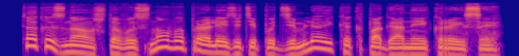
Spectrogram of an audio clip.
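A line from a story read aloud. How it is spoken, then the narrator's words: Grim smirk. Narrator (Russian): мрачно усмехнулся он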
